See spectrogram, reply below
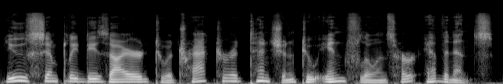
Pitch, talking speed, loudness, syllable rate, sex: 120 Hz, 130 wpm, -19 LUFS, 4.6 syllables/s, male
